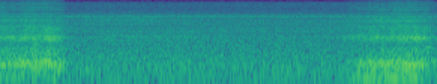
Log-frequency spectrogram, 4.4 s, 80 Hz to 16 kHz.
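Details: Mother's snoring at sleep onset, when it is worst, recorded in a dark room with a Canon PowerShot SX130 IS: two rough snores about three seconds apart with a quiet pause.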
